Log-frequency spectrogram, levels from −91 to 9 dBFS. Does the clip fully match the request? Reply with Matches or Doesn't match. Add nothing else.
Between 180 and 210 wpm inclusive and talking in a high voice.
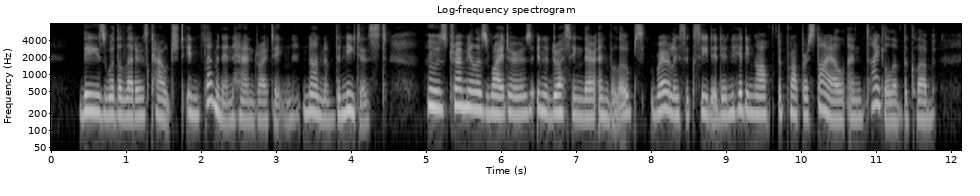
Doesn't match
